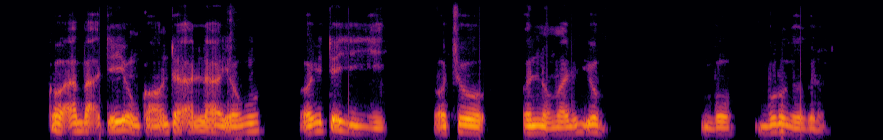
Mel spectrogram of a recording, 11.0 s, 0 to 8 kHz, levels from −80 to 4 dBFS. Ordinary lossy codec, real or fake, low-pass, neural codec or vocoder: Opus, 24 kbps; real; 7.2 kHz; none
